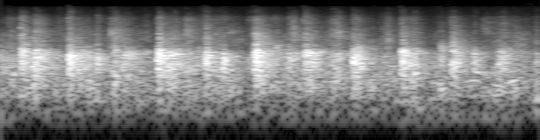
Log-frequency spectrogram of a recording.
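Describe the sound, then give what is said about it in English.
Audience applause after a performer leaves the stage: many hands clapping steadily and fairly loudly, with a dense, continuous patter of claps. “Right, that was awesome. Another round of applause.”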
